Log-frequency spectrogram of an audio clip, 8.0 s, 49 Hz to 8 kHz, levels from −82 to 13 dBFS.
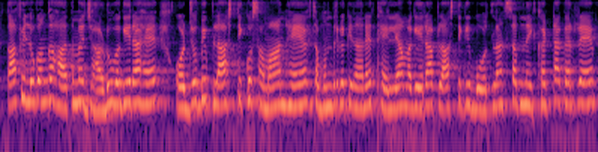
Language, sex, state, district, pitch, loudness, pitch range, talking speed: Marwari, female, Rajasthan, Nagaur, 245 Hz, -15 LUFS, 225-255 Hz, 210 wpm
